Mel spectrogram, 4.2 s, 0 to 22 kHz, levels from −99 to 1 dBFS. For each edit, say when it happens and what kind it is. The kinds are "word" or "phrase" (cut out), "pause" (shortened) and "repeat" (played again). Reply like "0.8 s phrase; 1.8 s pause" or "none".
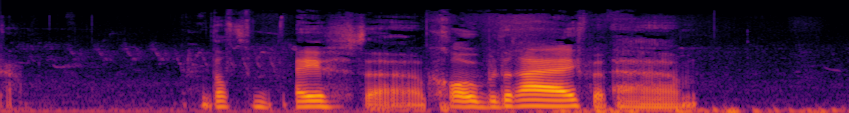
1.5 s word; 2.1 s word; 3.0 s word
